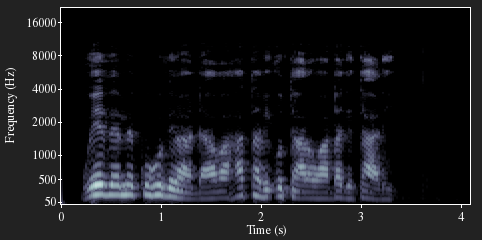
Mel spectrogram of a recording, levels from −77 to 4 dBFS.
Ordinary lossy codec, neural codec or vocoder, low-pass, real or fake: none; none; 10.8 kHz; real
